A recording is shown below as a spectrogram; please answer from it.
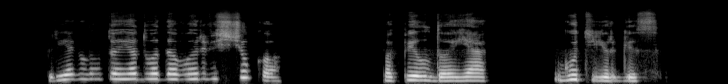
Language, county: Lithuanian, Panevėžys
